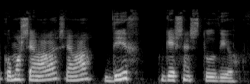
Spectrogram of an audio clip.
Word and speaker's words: DIV: Se llamaba DIF Gen Studio y DIF se escribe DIV y estaba para MS2.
